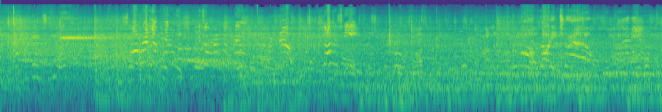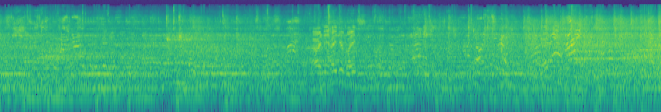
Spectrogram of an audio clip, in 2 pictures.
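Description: Young men shout to each other across the rink.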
